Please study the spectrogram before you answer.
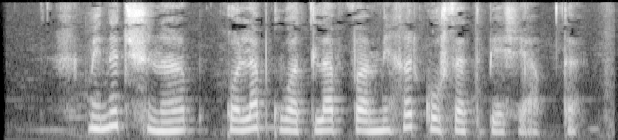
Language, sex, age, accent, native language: Uzbek, female, 18-24, Qashqadaryo, Uzbek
